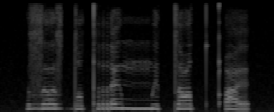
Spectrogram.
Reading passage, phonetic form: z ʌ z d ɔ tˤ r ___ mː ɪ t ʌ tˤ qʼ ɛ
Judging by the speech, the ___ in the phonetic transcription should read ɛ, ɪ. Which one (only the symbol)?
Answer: ɪ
